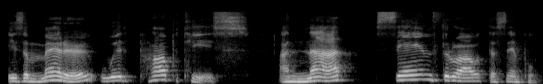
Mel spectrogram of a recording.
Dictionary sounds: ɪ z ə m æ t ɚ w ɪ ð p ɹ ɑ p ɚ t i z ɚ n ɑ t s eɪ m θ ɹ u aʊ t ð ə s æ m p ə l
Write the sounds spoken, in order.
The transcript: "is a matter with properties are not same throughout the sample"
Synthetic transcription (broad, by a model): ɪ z ə m æ t ɚ w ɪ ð p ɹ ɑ p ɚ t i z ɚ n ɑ t s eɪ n θ ɹ u aʊ t ð ə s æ m p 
